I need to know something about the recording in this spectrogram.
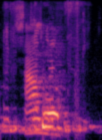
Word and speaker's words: sum: S itu sam. Ya dibacanya sam ya, ditulisnya sum. Dibacanya sam dalam bahasa Inggris.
